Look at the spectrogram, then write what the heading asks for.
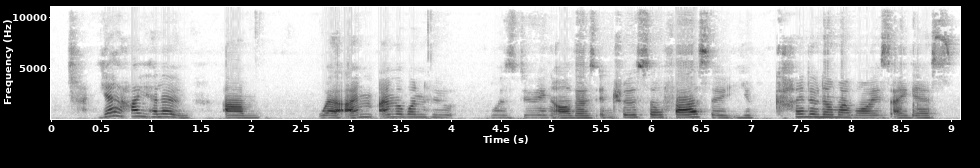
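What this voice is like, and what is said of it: German accent. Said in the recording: “my weird German accent.”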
